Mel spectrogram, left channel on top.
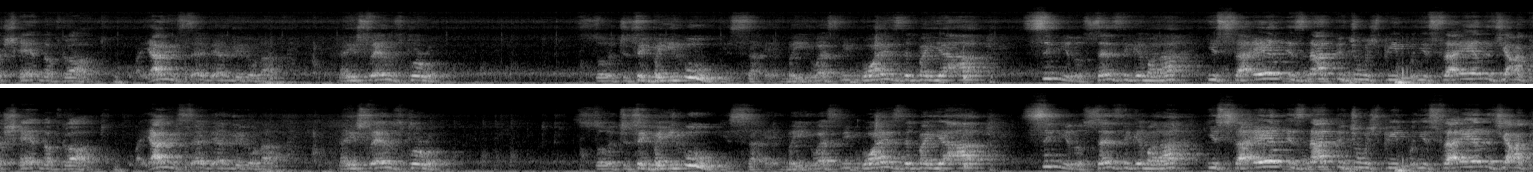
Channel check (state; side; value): normal; both; correlation 0.55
